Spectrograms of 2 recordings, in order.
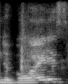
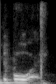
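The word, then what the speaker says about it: Du Bois: and I've been saying de boy it's actually de Bo yes it's a French name okay so is it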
